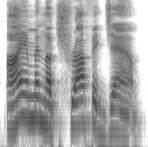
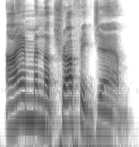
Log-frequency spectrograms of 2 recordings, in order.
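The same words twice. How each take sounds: The two takes are said the same way.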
